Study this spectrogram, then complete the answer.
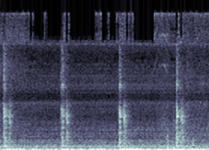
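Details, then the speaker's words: Eberspacher/Webasto-type diesel heater in a boat, switched on through a Nest thermostat: during start-up initialization the fuel pump ticks evenly just under twice a second over a soft steady hum before firing; normal. "you can hear the pump clicking on and starting and firing up and the unit going for its initialization process"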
